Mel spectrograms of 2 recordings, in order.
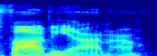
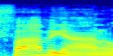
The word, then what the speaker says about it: Favignano: the the common mispronunciation the GNN are silent it's a sicilian name so it's Fabiano it's Fabiano ladies and gentlemen get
